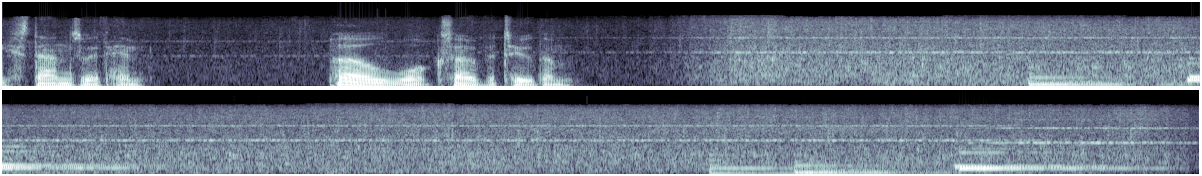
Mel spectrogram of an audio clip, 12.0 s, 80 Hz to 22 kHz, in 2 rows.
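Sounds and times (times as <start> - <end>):
speech: 0.0 - 0.8, 1.6 - 3.0
heavy rain pouring: 0.0 - 11.9
low sustained tones: 4.3 - 11.9.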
